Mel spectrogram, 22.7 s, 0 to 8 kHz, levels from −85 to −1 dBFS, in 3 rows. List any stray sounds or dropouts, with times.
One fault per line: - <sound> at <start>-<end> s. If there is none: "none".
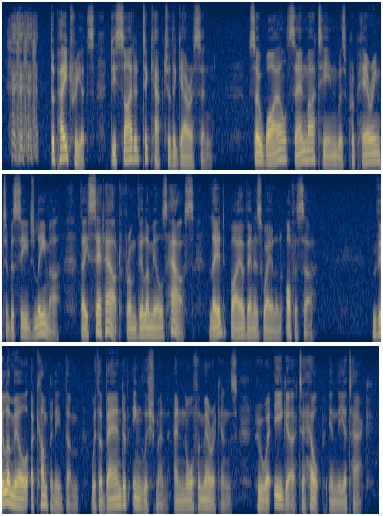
- laugh at 0.1-0.7 s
